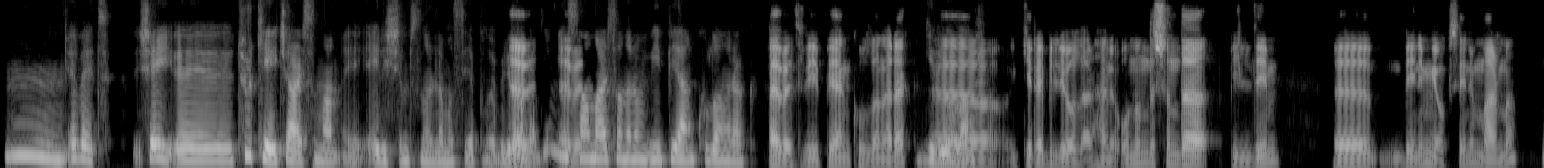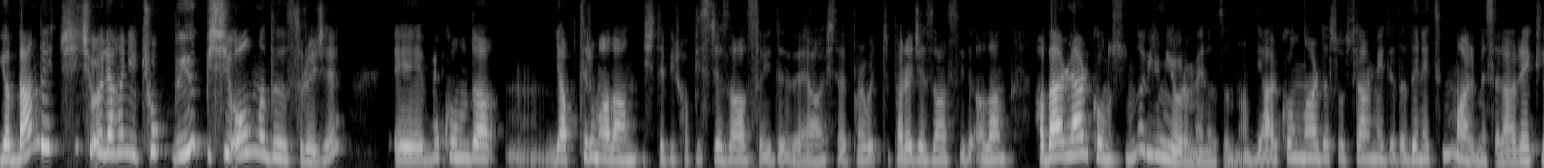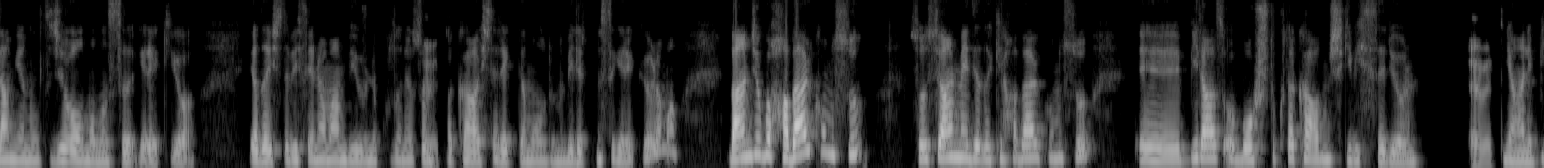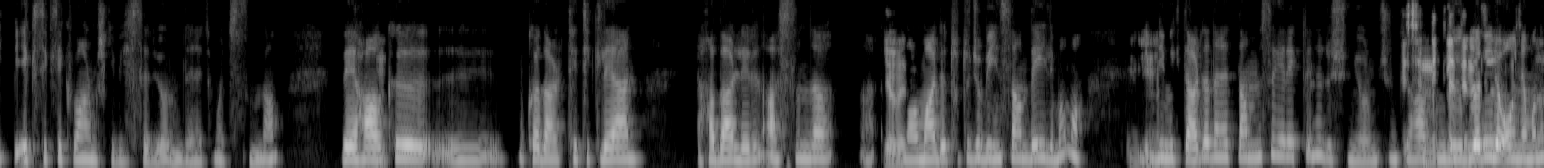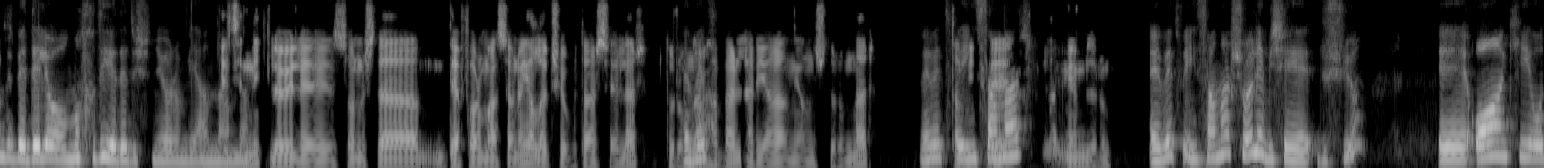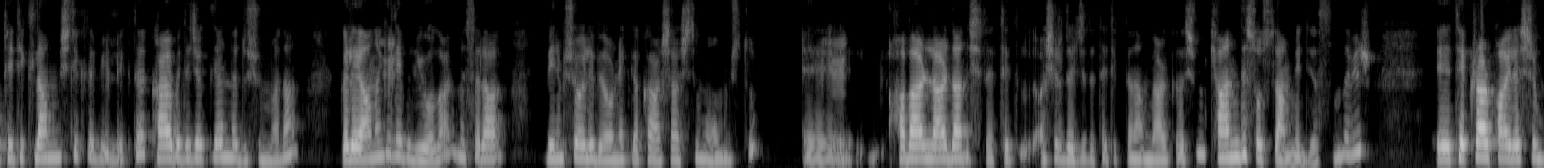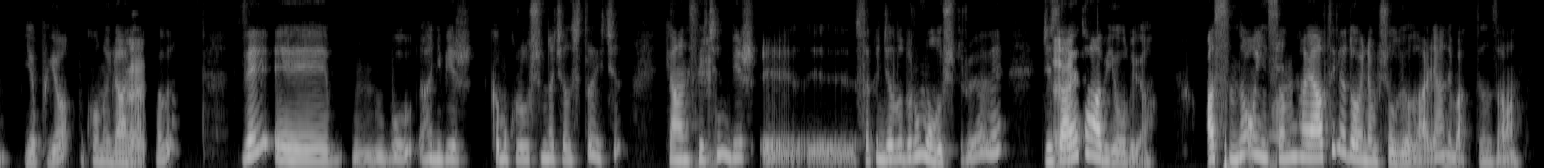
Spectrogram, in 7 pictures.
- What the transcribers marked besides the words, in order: other background noise; tapping; laughing while speaking: "olmalı"
- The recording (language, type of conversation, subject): Turkish, unstructured, Medya neden bazen toplumu kışkırtacak haberler yapar?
